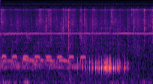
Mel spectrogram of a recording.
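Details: Zebra dove (perkutut) song: a run of beaded coo notes that speeds up into a dense, loud stuttering burst before stopping abruptly, over a faint noisy background and a steady high tone.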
